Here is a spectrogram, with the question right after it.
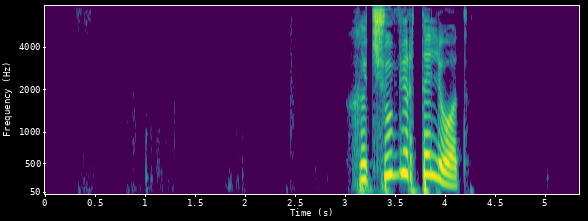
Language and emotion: Russian, neutral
